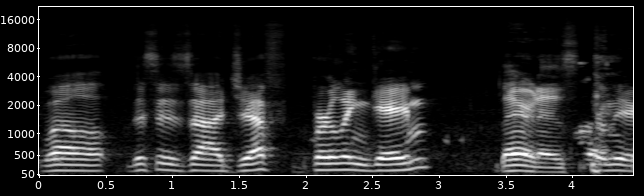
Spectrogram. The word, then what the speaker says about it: Burlingame: We got Walton, Doyle, and Jeff Burlington. And thanks for Burlingame, Marty. Huh? Burlingame.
